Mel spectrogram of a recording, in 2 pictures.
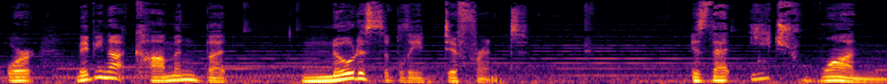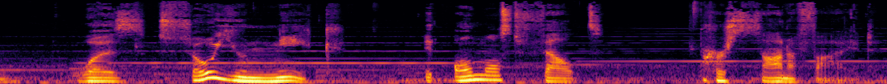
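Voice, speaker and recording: A man narrating a tabletop game as game master, in measured, deliberate phrases with dramatic pauses. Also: mid-range voice, animated, music in the background.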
